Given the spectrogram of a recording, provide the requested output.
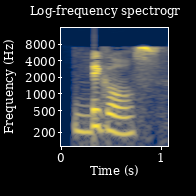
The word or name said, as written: biggles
